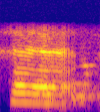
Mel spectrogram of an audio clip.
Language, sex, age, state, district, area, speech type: Bengali, female, 18-30, West Bengal, Cooch Behar, rural, conversation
